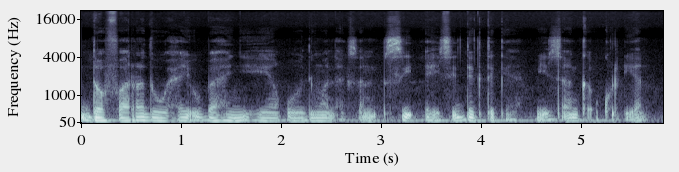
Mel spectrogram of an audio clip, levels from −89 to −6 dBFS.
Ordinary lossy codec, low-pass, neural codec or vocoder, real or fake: none; none; vocoder, 44.1 kHz, 128 mel bands every 512 samples, BigVGAN v2; fake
